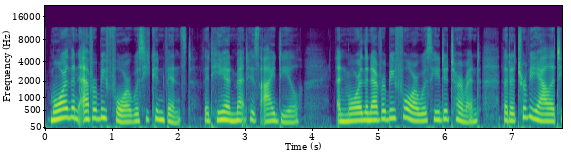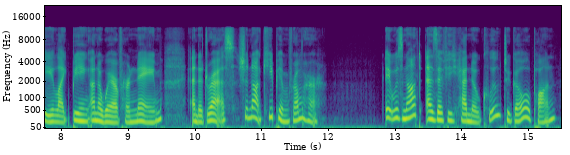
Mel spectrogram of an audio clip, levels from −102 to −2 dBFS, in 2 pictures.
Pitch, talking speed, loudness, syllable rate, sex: 210 Hz, 195 wpm, -19 LUFS, 5.4 syllables/s, female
